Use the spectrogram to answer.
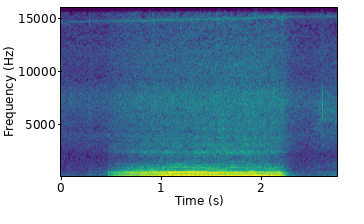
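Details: Sleeping Labrador dog: one long, loud, droning snore lasting nearly two seconds, with a vibrating, growl-like quality; snoring.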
